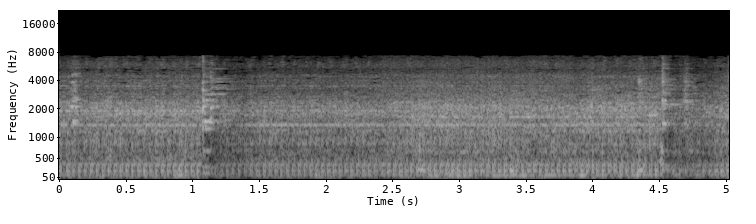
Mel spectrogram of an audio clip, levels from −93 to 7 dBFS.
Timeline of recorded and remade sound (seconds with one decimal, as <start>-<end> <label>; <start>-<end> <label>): 0.0-2.4 recorded; 2.4-4.0 remade; 4.0-5.0 recorded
